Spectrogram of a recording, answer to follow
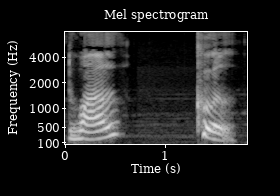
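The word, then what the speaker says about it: Djwal Khul: It's DJWAL, KHUL.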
